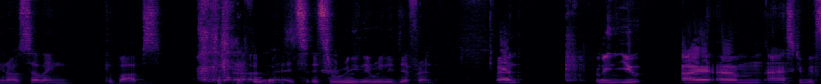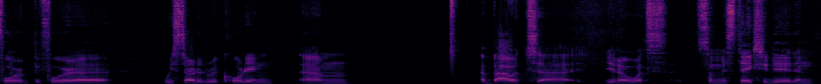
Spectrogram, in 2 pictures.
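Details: Adult male with real stuttering that he says is audible when he speaks; stuttering.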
